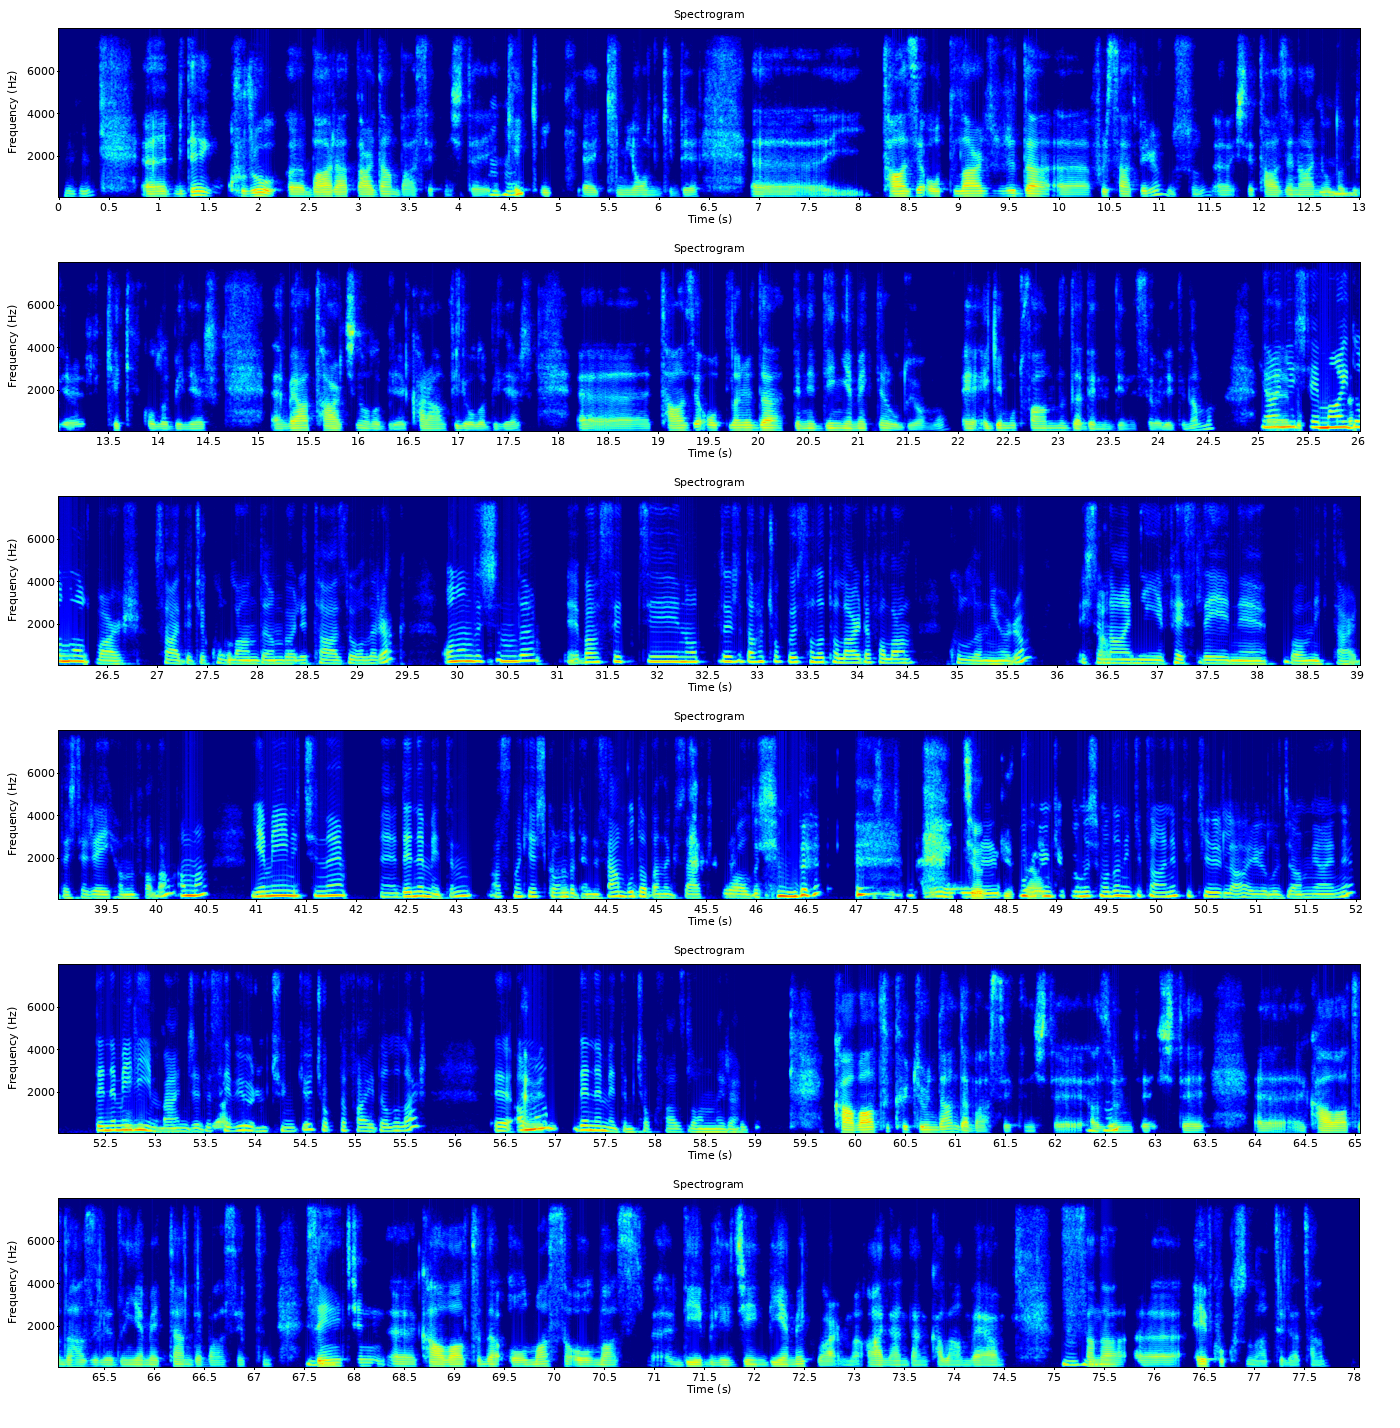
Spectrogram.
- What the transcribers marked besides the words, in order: unintelligible speech; unintelligible speech; chuckle; laughing while speaking: "şimdi"; chuckle
- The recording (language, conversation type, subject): Turkish, podcast, Bir yemeğe o "ev kokusu"nu veren şeyler nelerdir?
